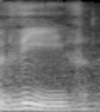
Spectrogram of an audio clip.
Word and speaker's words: vive: is partly provided by the effect of the articulated E mute, which lengthens the syllable before it. Froide, vive. But while froide has a full tonic accent, vive has not, and it is clarté which acts as the accentual peak, and so on and so on.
